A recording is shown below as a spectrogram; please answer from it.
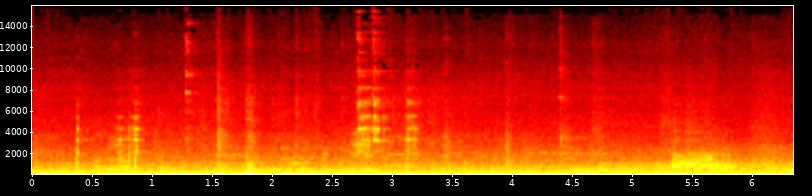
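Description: Busy market-bar ambience: a steady low hum under background voices, with scattered clinks of plates and cutlery.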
